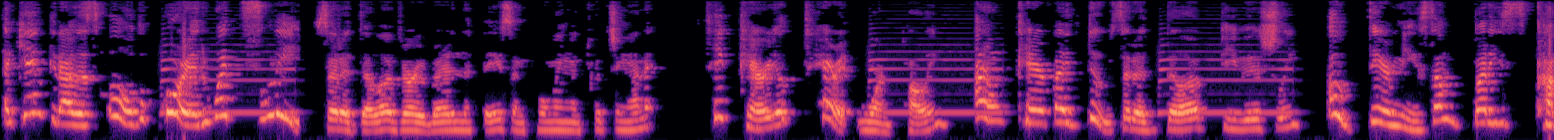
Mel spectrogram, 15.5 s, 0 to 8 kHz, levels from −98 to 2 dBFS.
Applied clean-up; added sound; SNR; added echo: none; Wind instrument, woodwind instrument; 19 dB; none.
